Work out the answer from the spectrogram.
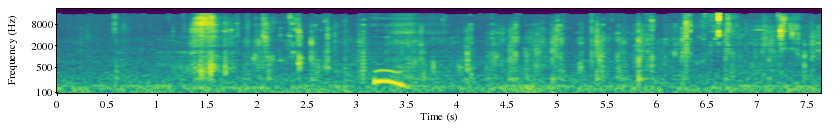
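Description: Close-miked chewing of grilled salmon head flesh: many small wet mouth clicks and smacks. A short hummed voice sound comes about three seconds in.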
